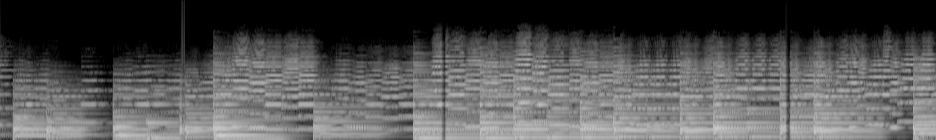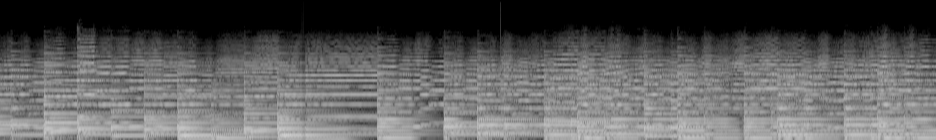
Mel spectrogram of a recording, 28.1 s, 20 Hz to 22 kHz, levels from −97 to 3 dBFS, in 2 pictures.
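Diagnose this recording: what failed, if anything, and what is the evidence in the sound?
Network stage: a burst of packet loss at 2.71, 4.16, 6.62, 8.48, 11.78 and 18.56 s. Each time the receiver stretches the last sound for about 60 ms into a fading buzz or hiss, then about 60 ms of audio is skipped. The spectrogram shows frozen, dimming bands ending in a hard step.

From 21.55 s to the end, a doubled audio track: a full-band copy trails roughly 0.4 s behind, about 5 dB quieter. It has no decay or room colour and enters abruptly. The likely cause is a second, slower capture path. The waveform shows every onset repeated, and the spectrogram shows a shifted, fainter duplicate pattern.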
